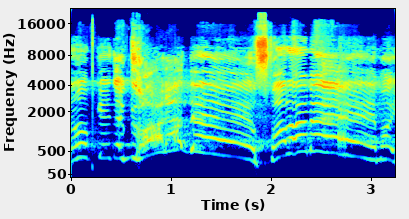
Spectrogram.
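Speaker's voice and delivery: high, loud shout at full cry. Retelling a prayer group moment while preaching: imitating someone shouting. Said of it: "E assim, gritando".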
